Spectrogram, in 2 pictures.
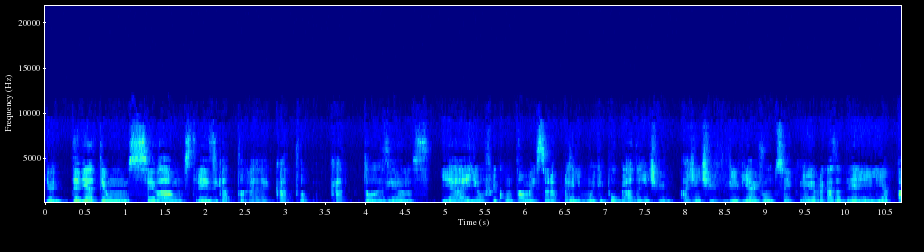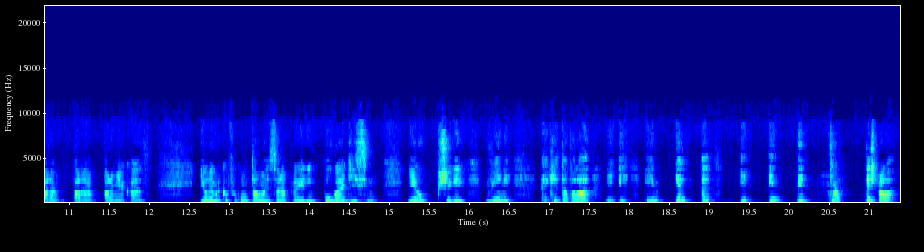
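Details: Adult man who lives with stuttering every day; stuttering.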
